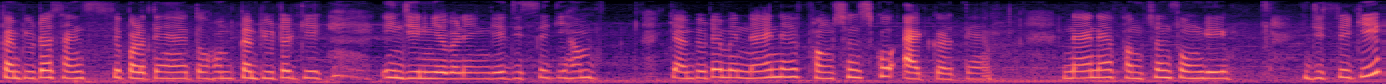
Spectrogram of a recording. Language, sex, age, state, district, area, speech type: Hindi, female, 18-30, Uttar Pradesh, Chandauli, rural, spontaneous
